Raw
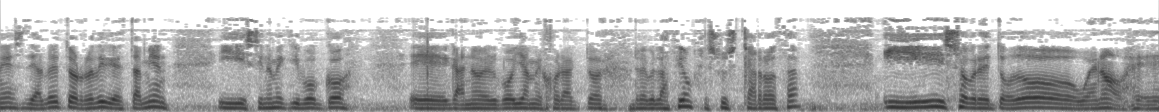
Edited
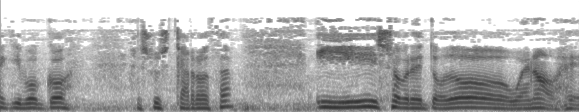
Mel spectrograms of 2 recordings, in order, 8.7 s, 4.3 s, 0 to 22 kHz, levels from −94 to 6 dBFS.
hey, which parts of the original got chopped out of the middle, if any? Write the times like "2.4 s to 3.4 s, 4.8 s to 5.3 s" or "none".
3.0 s to 5.2 s

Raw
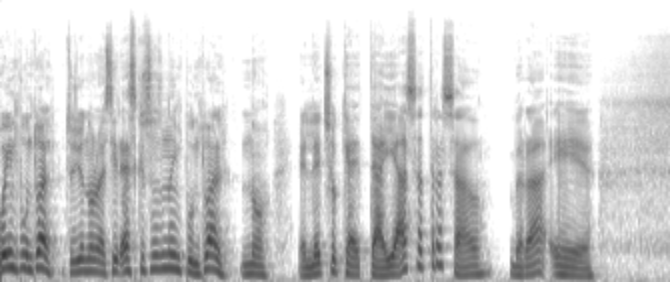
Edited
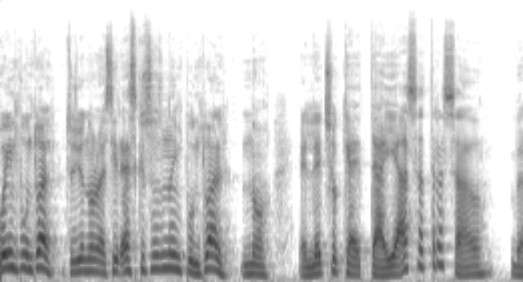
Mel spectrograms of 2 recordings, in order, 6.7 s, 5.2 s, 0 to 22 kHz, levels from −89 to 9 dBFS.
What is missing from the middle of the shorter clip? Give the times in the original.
none

